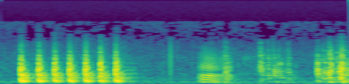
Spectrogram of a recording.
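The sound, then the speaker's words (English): A locked apartment door is rattled hard against its lock in a rapid series of about eight loud thuds, followed by a brief voice and some softer shuffling and clatter. “Door's locked.”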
